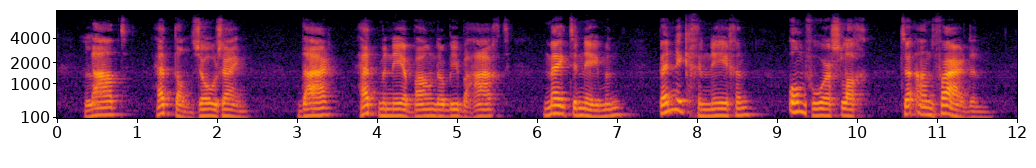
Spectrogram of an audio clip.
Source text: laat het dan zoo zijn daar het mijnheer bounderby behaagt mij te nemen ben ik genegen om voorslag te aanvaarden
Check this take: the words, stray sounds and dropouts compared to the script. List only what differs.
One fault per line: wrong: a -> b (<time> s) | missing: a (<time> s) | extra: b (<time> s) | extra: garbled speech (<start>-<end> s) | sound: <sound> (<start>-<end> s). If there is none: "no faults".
no faults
